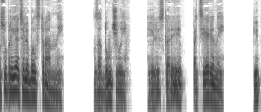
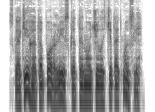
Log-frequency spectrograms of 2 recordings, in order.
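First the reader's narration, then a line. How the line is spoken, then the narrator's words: Sighing. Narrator (Russian): Вздохнул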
